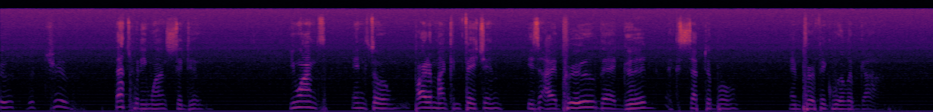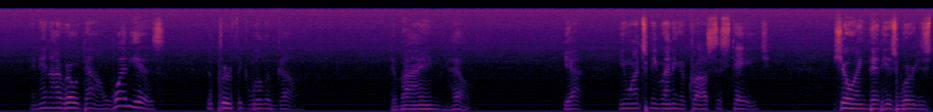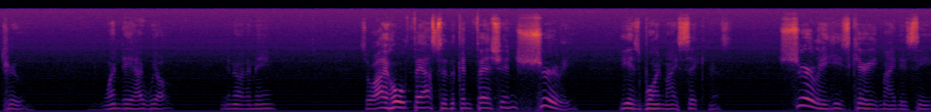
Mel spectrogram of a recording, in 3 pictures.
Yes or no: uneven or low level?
yes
